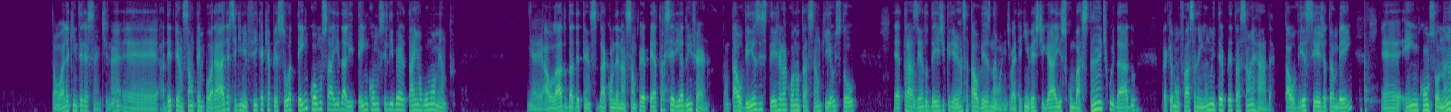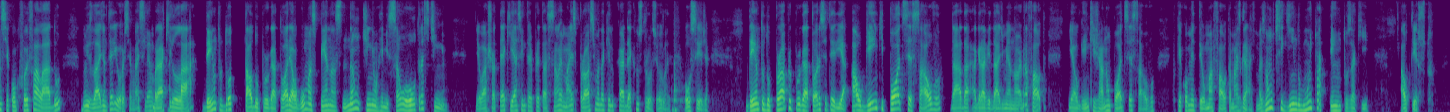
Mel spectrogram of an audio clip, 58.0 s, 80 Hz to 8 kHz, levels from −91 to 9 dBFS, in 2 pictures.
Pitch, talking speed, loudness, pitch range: 120 Hz, 160 wpm, -24 LUFS, 100-135 Hz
